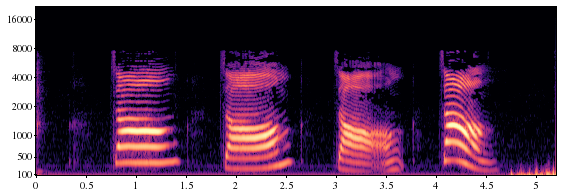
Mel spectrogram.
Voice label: "zang", pinyin

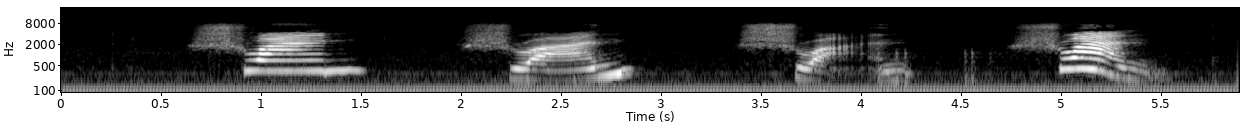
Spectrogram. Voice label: "shuan", pinyin

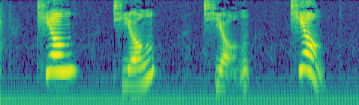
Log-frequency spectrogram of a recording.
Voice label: "ting", pinyin

